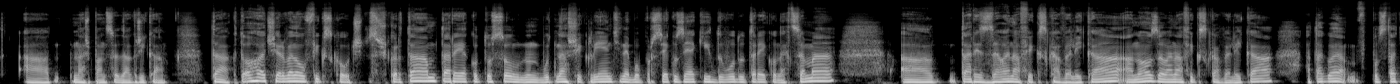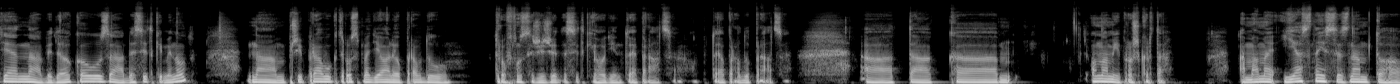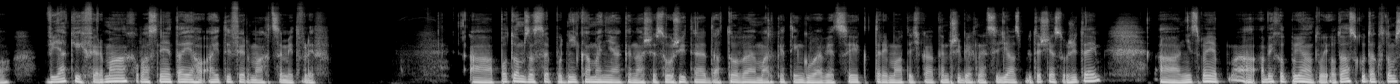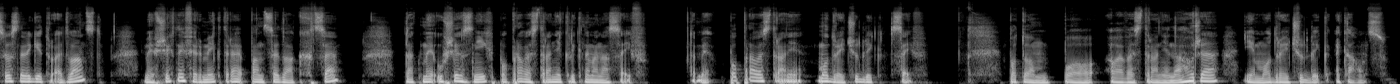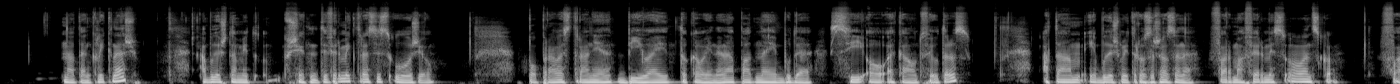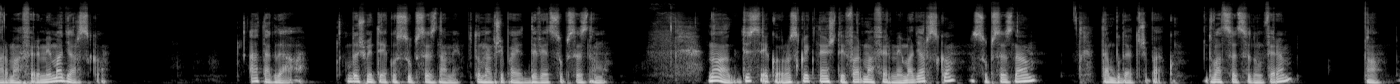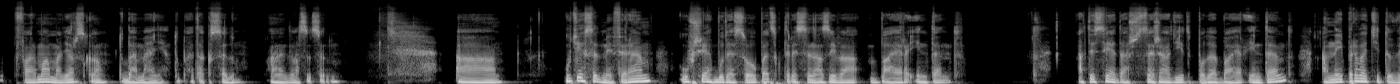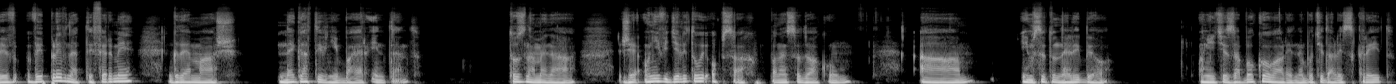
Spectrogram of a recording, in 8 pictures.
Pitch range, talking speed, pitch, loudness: 95-120 Hz, 155 wpm, 105 Hz, -18 LUFS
